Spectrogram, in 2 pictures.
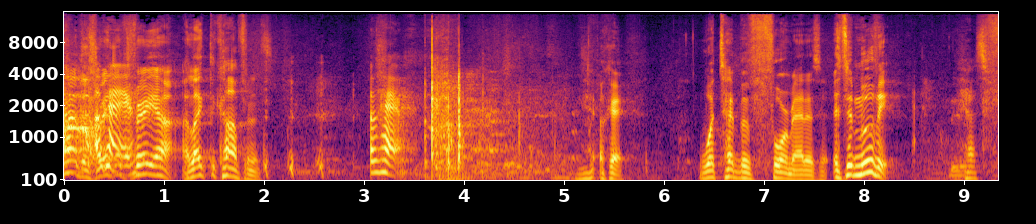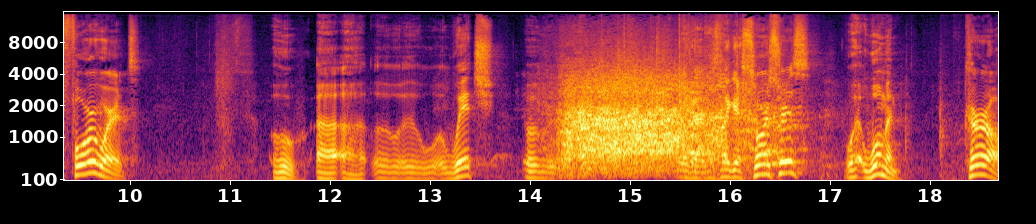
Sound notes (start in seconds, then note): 14.1 laughter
